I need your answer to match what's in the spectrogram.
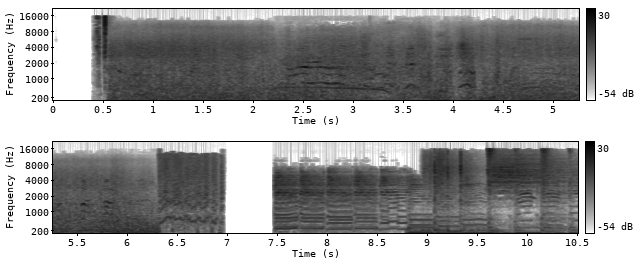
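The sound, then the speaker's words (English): Loud, steady roar of wind rushing and buffeting while skydiving, falling from a plane over Paris, California, for about six seconds, then cutting off abruptly. After a brief silence, a different tonal, music-like passage follows. “Can you tell? We're skydiving.”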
